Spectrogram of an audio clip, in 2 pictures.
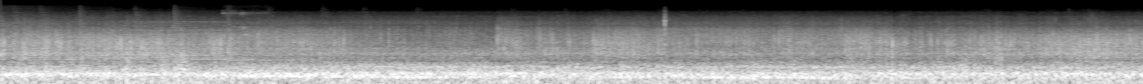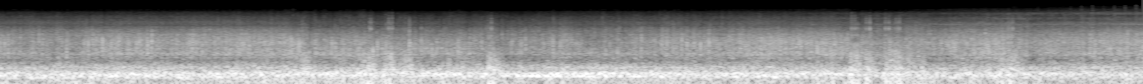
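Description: Steady wind buffeting on a mountain bike's action camera and the crunch of knobby tyres rolling over a gravel track, with scattered small ticks from loose stones.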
